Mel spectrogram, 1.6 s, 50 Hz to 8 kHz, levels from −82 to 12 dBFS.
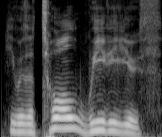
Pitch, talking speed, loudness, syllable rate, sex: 140 Hz, 220 wpm, -13 LUFS, 4.6 syllables/s, male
